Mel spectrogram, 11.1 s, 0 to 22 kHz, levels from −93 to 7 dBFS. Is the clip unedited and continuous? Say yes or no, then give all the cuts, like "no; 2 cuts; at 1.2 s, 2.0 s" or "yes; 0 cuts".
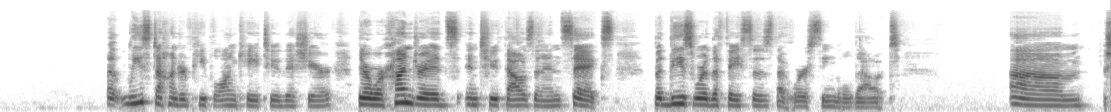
no; 1 cut; at 10.0 s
